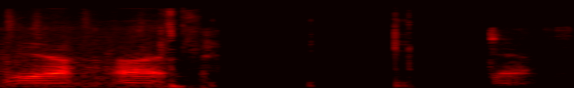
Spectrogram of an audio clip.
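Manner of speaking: let-down, disappointed, breathy half-whisper. Finishing a game after saying thanks for watching: disappointed voice. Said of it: "You can hear the disappointment in my voice".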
